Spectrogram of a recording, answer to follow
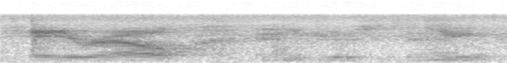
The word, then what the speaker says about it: Cairo: We'll put 2 in Cairo, and is that Cairo? Yeah, they pronounce it Cairo.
